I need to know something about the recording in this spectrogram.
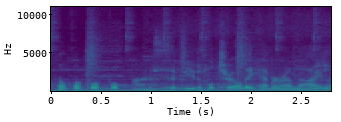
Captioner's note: laughs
